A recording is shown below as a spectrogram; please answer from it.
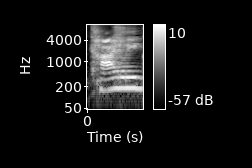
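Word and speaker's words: Kylee: toad it was a big cane toad right Kaylee said that this is pronounced Kylie gray which is k yle e e Kaylie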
